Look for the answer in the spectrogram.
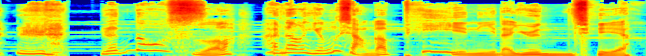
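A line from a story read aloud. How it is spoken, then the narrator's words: Loud laughter. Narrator (Chinese): 王二大笑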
